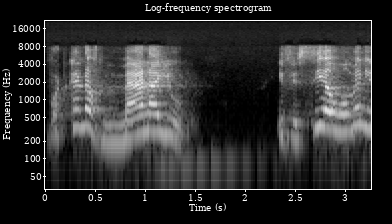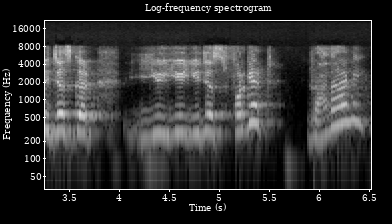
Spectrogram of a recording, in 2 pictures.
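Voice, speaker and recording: A woman's voice: fairly high pitch, animated, moderate pace, a bit bright. A woman acting an indignant, scolding young woman. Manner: accusing, indignant, rhetorical questions. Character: angry, fiercely loyal young woman scolding a cheating man.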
